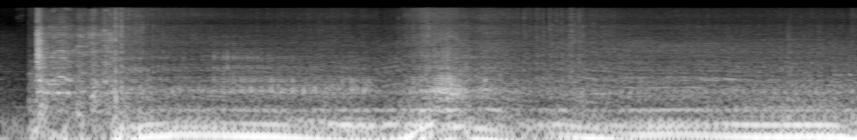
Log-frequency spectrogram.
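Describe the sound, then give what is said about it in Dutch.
A car engine cranks and catches in a showroom, then settles into a loud, deep rumble with a couple of revs rising and falling, sustained. “Weet jij welke auto er zojuist is gestart hier in de showroom?”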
